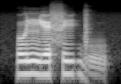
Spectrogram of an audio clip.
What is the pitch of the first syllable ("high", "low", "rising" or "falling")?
high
